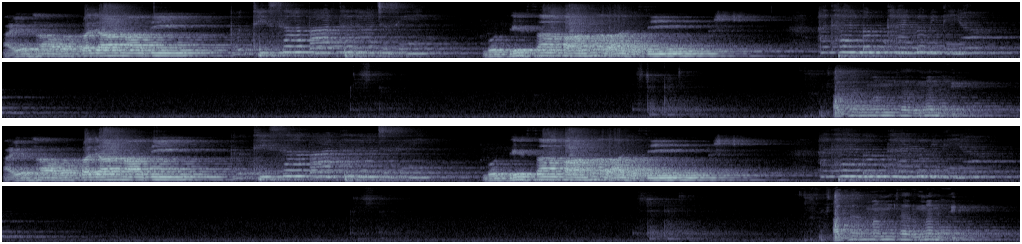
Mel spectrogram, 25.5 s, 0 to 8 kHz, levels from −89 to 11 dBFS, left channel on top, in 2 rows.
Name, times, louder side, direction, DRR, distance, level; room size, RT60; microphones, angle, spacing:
voice 1, 0.0-2.4 6.0-8.7, equal, 5° right, -1 dB, 0.9 m, -21 dB
voice 2, 2.9-5.5 10.2-12.3 17.2-17.3 20.8-21.1, equal, 40° left, 1 dB, 1.8 m, -30 dB
voice 3, 22.9-24.6, equal, 45° right, 4 dB, 1.1 m, -32 dB
14.5 x 11.0 x 5.6 m, 2.8 s
head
